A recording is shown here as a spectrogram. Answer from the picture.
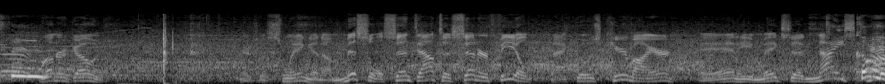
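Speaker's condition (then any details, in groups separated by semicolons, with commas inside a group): No condition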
